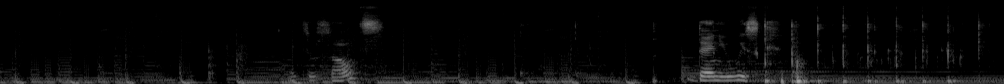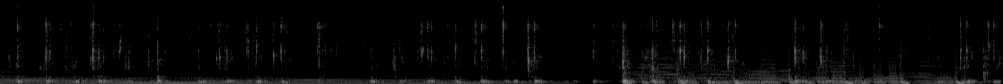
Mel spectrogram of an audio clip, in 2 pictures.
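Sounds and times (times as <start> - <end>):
background music: 0.0 - 15.4, 16.2 - 20.0
fork whisking eggs in a bowl: 7.5 - 20.0.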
